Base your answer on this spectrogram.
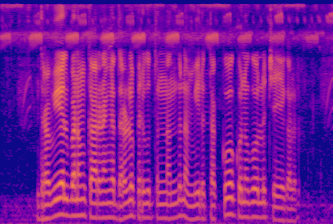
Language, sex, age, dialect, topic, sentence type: Telugu, male, 18-24, Central/Coastal, banking, statement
